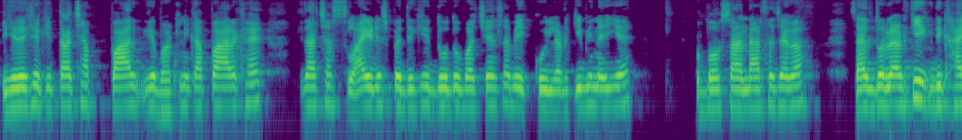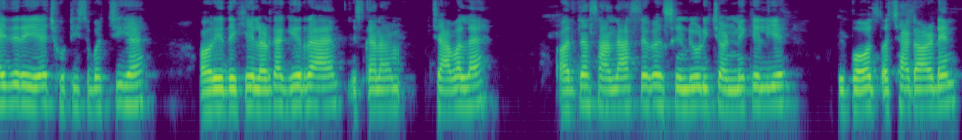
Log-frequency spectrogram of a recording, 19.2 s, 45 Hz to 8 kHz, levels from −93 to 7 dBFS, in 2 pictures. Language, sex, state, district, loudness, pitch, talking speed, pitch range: Hindi, male, Uttar Pradesh, Deoria, -17 LUFS, 160 Hz, 200 wpm, 155-165 Hz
